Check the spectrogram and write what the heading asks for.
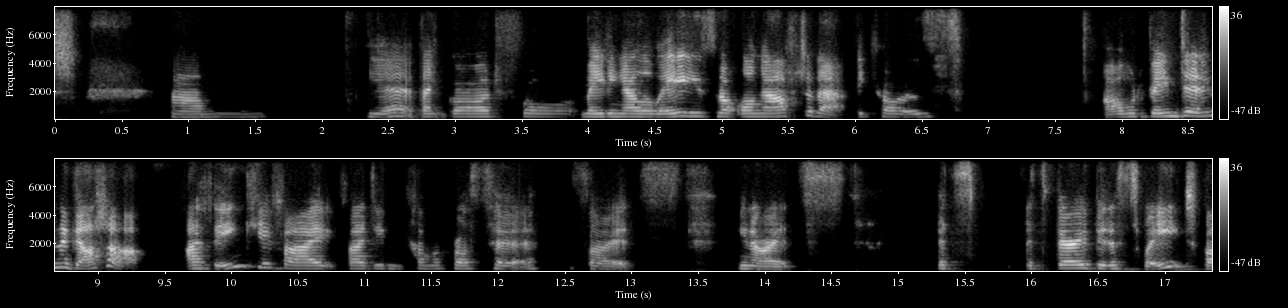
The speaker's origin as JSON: {"language": "English", "town": "Melbourne", "region": "Victoria", "country": "Australia", "said": "I'm from Melbourne."}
